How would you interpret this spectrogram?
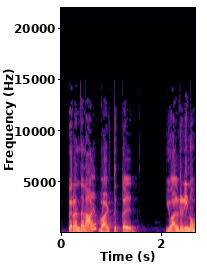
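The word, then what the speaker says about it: பிறந்தநாள்: For happy birthday, you say Pirandanal vaazhthukkal. You already know vaazhthukkal. For Pirandanal, P, a short sound letter. Ra, a short sound letter. You say it with a stress.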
